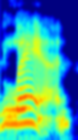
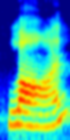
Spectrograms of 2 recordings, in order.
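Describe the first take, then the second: First: The vowel sounds like the one in van. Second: The vowel sounds like the one in lawn. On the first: "Most people pronounce it Lan. Rhymes with van or pan" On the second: "how do you properly pronounce them"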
